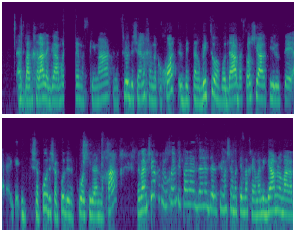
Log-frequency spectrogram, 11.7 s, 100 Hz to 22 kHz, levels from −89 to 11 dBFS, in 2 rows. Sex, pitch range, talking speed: female, 195-240 Hz, 185 wpm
